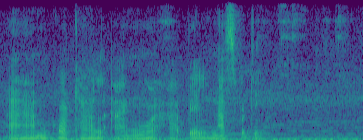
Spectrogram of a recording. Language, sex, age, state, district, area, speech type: Assamese, male, 60+, Assam, Dhemaji, rural, spontaneous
